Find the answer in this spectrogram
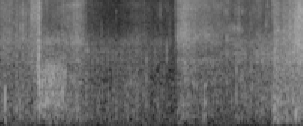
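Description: A landed plaice flapping on seaweed at the water's edge: a few short rustling slaps.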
